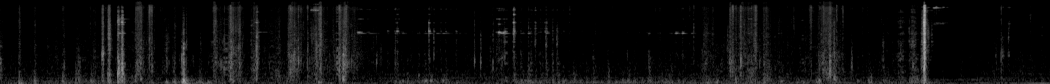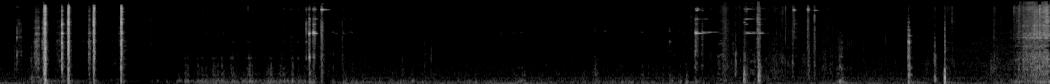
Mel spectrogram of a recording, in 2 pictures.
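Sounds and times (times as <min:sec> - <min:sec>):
metal tools clinking: 0:02.2 - 0:05.7, 0:17.4 - 0:18.8, 0:20.5 - 0:21.0.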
